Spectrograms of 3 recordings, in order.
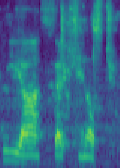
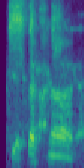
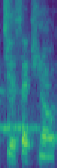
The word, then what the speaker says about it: Piaseczno: little town about 14, which is pronounced in Polish, Piaseczno. Since there are a couple of sounds there that are hard to read in both English and in Hebrew, it's sometimes rendered Piaseczna, Piaseczno, things like that, but Piaseczno is the correct pronunciation.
